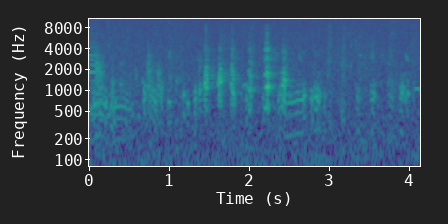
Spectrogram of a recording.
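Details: Hens clucking in short, uneven bursts of mid-pitched notes, with several louder clucks clustered in the middle and quieter chatter around them.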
